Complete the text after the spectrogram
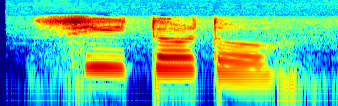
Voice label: "sea turtle", English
